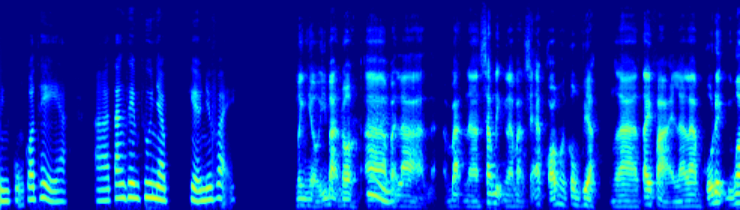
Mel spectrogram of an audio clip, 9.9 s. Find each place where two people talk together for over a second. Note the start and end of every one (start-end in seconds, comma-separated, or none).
none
